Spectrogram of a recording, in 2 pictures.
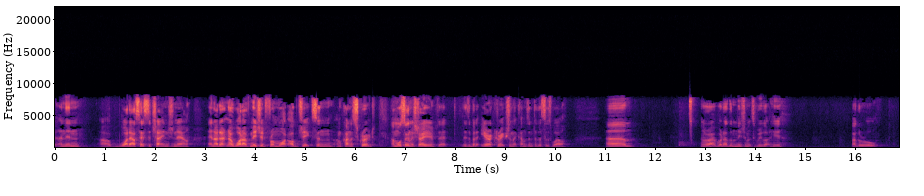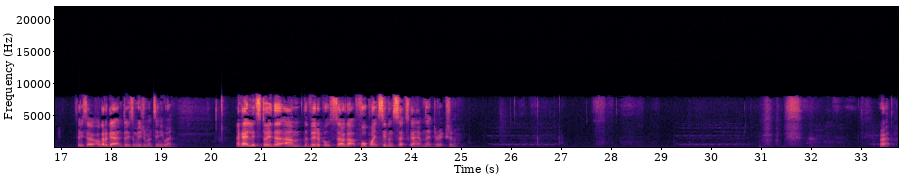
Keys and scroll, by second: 8.0 super+Tab, 23.5 super+Tab.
